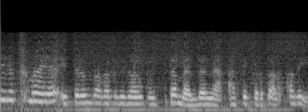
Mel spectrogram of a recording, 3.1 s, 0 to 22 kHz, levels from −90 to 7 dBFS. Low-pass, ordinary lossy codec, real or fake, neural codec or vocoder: none; none; fake; codec, 16 kHz, 0.4 kbps, LongCat-Audio-Codec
